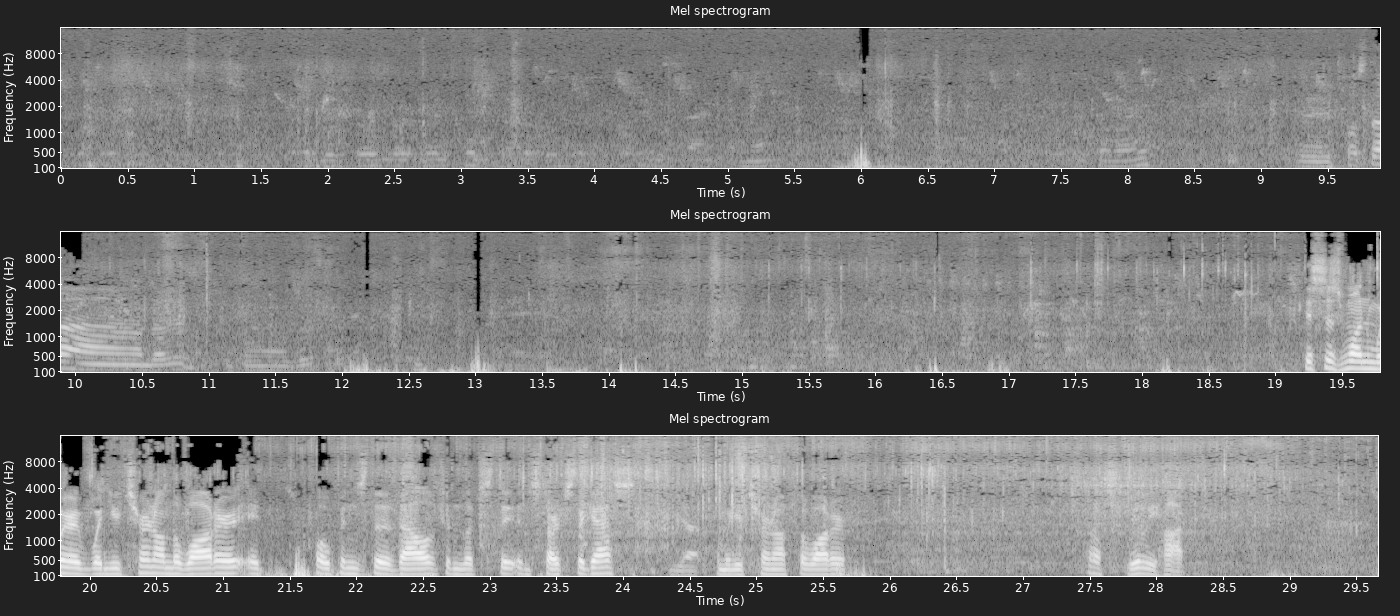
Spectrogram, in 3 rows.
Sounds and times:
Outside, rural or natural: 0.0s - 29.6s
Speech: 1.7s - 5.4s, 9.3s - 13.6s, 19.2s - 25.8s, 27.4s - 28.2s.

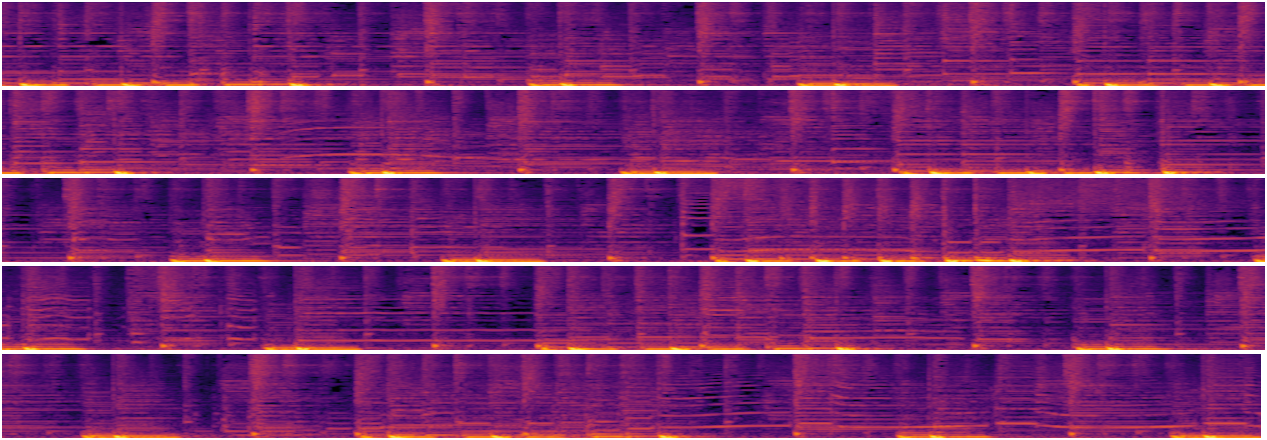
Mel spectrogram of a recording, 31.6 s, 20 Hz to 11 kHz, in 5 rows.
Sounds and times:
Soul music: 0.0s - 31.5s.

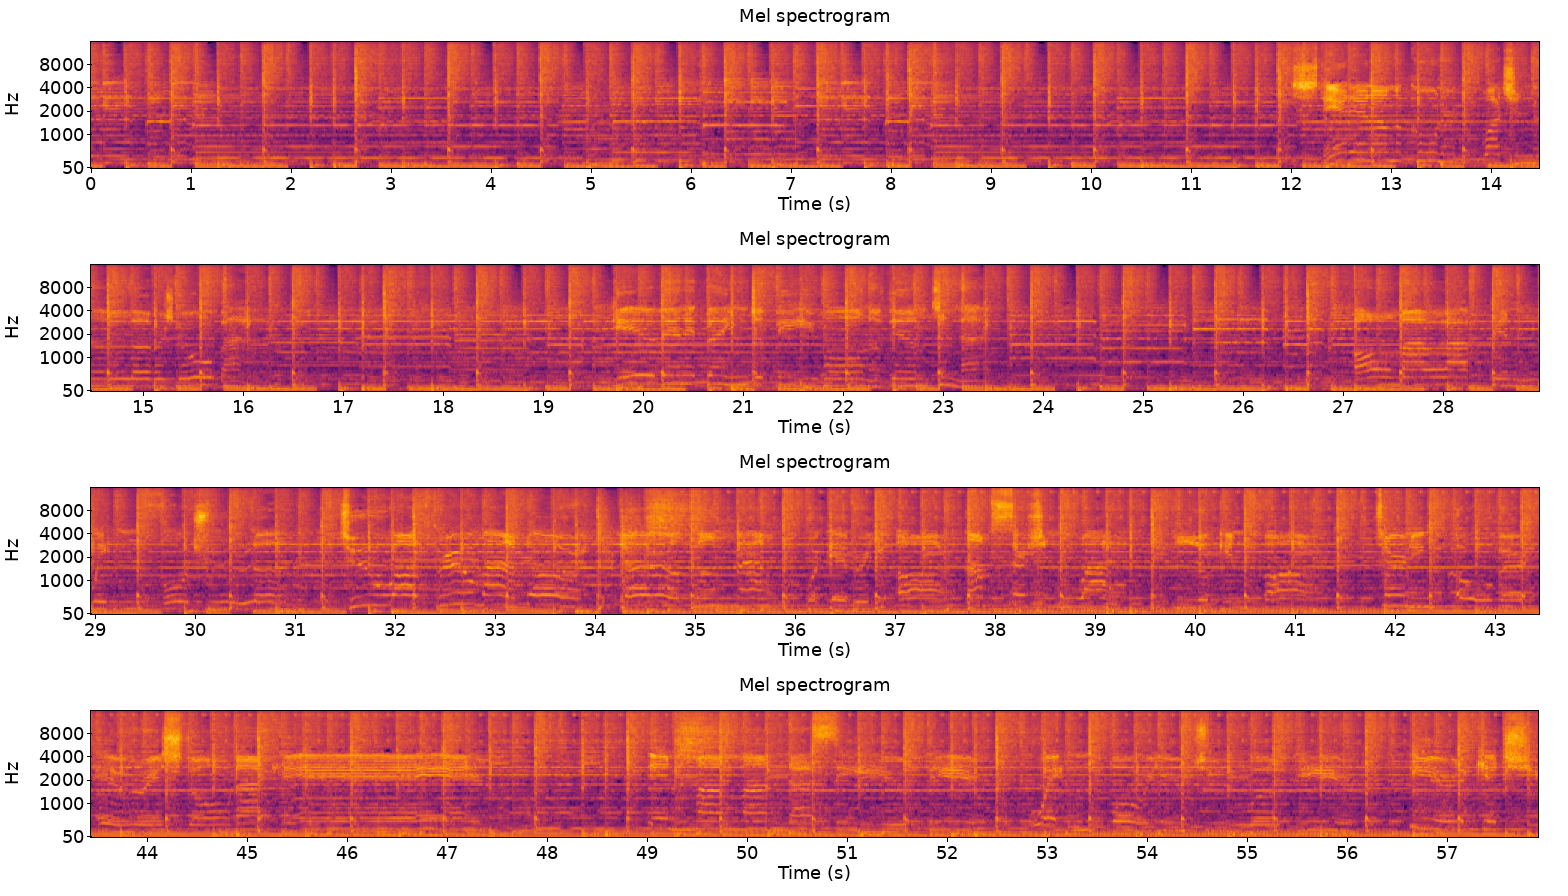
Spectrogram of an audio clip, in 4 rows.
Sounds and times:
Country: 0.0s - 57.9s
Independent music: 0.0s - 57.9s
Pop music: 0.0s - 57.9s.

